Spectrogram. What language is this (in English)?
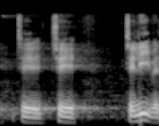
Danish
